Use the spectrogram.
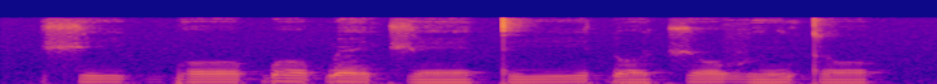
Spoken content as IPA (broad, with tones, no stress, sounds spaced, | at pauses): ʃ iː˧ ɡ͡b oː˧ ɓ o˦˨ ɓ ɛ̃˧ t͡ʃ eː˨ t iː˨˦ ɗ o˨ t͡ʃ o˦ v ĩ˨˦ t o˧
